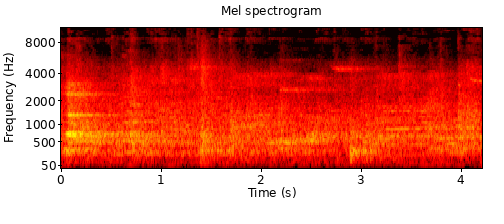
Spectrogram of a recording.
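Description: Busy table tennis hall: voices of players and onlookers, with a louder voice right at the start, and a few scattered clicks of celluloid ping-pong balls striking tables and paddles in the hall's reverberation.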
